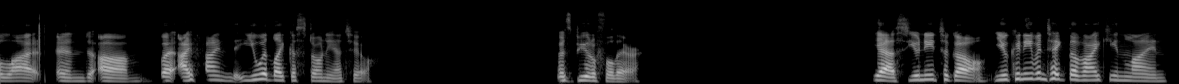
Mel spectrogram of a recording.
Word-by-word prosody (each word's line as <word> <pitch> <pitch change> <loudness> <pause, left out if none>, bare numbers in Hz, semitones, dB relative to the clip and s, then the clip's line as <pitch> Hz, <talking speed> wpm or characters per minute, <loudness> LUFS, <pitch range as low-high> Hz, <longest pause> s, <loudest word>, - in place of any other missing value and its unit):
lot, 160 -1 0
and, 160 -2 -5
um 150 -2 +2 0.2
but 180 -1 +3
I 180 - +4
find 210 -6 -4
that - - -7
you 195 +5 -4
would 245 -2 +3
like 195 -2 +2
Estonia 165 -5 -6
too. - - -10 1.9
It's 180 +1 -1
beautiful 170 -6 0
there. 140 - -4 2.3
Yes, 185 -5 +5
you 205 +1 +1
need 225 -1 0
to 220 - -2
go. 180 -5 +3
You 210 +3 +1
can 250 +2 -1
even 260 0 +2
take 240 -4 +1
the 220 -1 +5
Viking 200 0 -1
Line 165 -4 -3
185 Hz, 135 wpm, -25 LUFS, 160-210 Hz, 2.3 s, Yes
